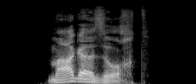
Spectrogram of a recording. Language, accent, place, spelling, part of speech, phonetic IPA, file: German, Germany, Berlin, Magersucht, noun, [ˈmaːɡɐˌzʊxt], De-Magersucht.ogg
- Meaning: anorexia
